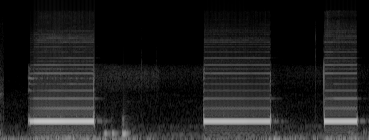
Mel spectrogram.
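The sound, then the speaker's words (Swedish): A telephone busy signal sounds three times as a phone call is rejected, steady electronic beeps of about a second each separated by short silences, clear with a faint low hum underneath. “Tryckte bort oss.”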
